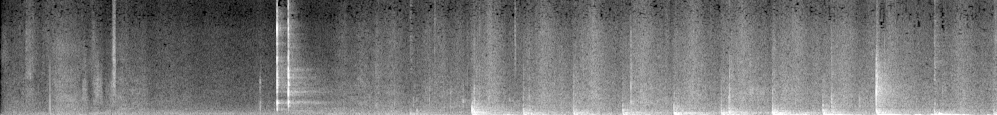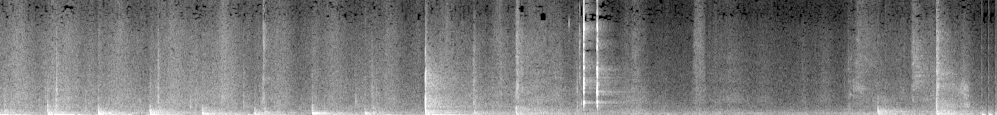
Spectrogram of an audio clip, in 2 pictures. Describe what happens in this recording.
I switched the light on and walked around the hallway. Then I turned it off again.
